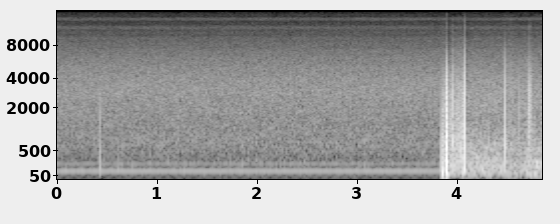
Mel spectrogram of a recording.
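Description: A low electrical hum drones steadily.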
